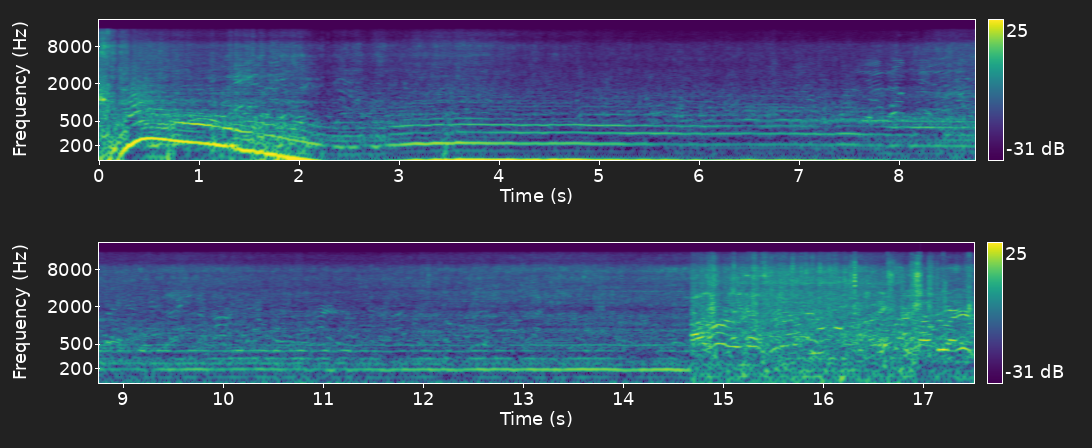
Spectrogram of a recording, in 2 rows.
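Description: Lamborghini Aventador's V12 engine revving once, the pitch rising and falling back over about two seconds, then settling into a steady, loud idle. The idle cuts off suddenly near the end.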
